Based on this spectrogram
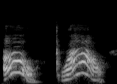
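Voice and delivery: delighted astonishment; student amazed by shot. Retold or imitated. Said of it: "another one would go".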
